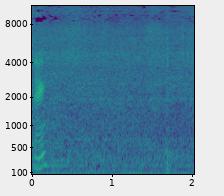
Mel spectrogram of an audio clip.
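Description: A car engine running with a low, steady hum, amid even street noise.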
